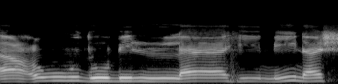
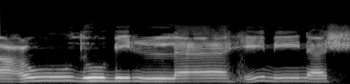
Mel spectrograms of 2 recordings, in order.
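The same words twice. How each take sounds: First: The push falls on the syllable 'mi'. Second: The push falls on the syllable 'hi'. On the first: The speaker calls it right. "মিমে ধাক্কা দিলাম, মিমে একটু জোর দিলাম" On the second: The speaker calls it wrong. "হায় ধাক্কা দেওয়া"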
